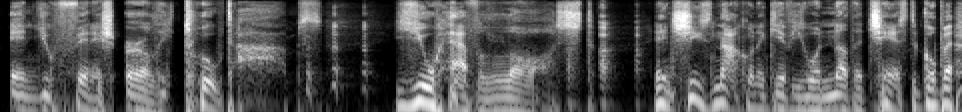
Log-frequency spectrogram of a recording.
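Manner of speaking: low, hushed pundit gravity; Stephen A Smith. Acted. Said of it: "Stephen A Smith".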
